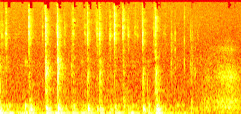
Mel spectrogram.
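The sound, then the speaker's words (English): A computer keyboard is typed on a desk about a foot and a half below the microphone, giving a rapid run of many crisp keystroke clicks. The keystrokes stop partway through, leaving faint background noise. “Now I'm going to do a quick test here and just type a little bit”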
